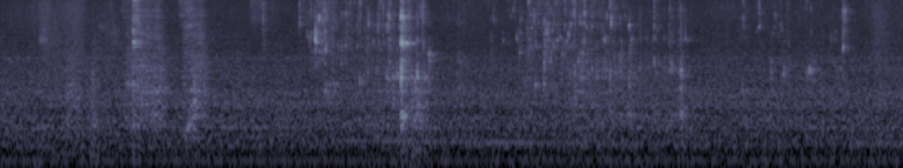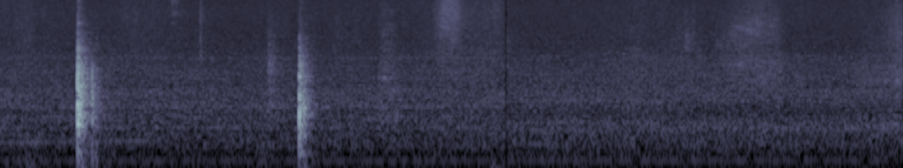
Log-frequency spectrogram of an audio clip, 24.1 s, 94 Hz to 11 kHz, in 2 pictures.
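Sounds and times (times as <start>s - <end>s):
small drips: 4.0s - 5.9s, 6.5s - 11.4s
tea pouring into cups: 4.0s - 5.9s, 6.5s - 11.4s.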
